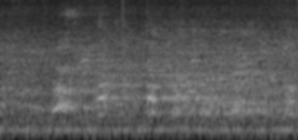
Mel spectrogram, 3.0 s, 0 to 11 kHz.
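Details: Havanese named Paco barking on an AKC Excellent JWW agility course, 22 September 2018; a couple of brief yappy barks close together amid background chatter and arena noise.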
